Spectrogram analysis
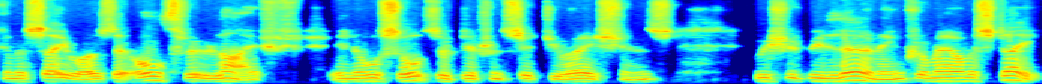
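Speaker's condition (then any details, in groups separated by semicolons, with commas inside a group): No condition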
